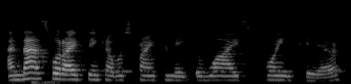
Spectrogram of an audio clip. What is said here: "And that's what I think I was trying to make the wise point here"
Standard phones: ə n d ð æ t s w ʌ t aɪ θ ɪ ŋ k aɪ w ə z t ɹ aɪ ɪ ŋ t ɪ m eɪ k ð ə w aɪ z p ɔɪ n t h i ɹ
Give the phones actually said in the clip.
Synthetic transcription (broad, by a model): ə n ð æ t s w ʌ t aɪ θ ɪ ŋ k aɪ w ə z t ɹ aɪ ɪ ŋ t ɪ m eɪ k ð ə w aɪ z p ɔɪ n t h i ɹ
